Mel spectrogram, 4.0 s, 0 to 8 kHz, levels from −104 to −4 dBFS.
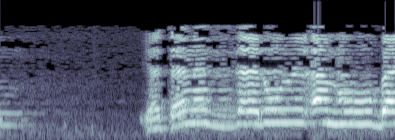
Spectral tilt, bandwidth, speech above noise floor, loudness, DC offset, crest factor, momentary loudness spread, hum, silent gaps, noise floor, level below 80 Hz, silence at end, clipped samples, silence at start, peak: -6.5 dB/octave; 5 kHz; 39 dB; -16 LUFS; under 0.1%; 18 dB; 11 LU; none; none; -54 dBFS; -58 dBFS; 0 s; under 0.1%; 0 s; 0 dBFS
